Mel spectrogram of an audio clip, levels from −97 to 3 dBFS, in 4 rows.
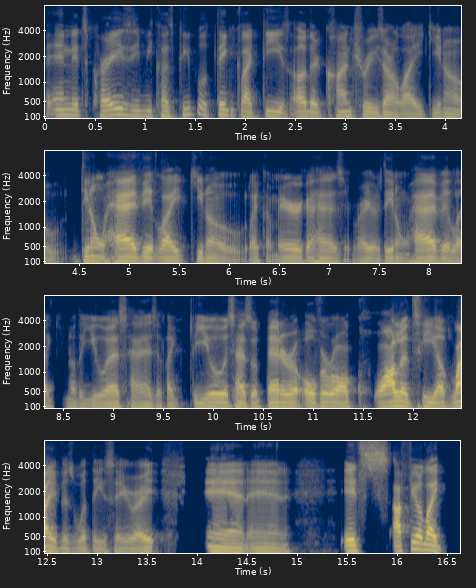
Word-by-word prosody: and 145 0 -5
it's 140 - -6
crazy 140 0 -3
because 130 -2 -7
people 155 - -8
think, 135 0 -4
like, 110 -4 -4
these 115 -3 -4
other 120 -2 -1
countries 110 0 -6
are, 105 -2 -3
like, 95 0 -7
you 100 - -8
know 95 -3 -8 0.2
they 120 - -2
don't 115 -2 0
have 115 +2 +5
it 110 -2 +2
like, 105 -3 -1
you 110 - -2
know, 95 -4 -5
like 100 -1 -7
America 105 -2 -2
has 100 -3 -3
it, - - -16
right? 95 0 -6
Or 95 - -4
they 100 +4 -3
don't 100 -2 -8
have 105 +1 +2
it 95 - -1
like, 90 -1 -5
you - - -17
know, 95 - -7
the 90 0 -9
U.S. 100 0 -1
has 95 -2 -5
it. 90 - -10
Like, 90 -2 -7
"The 100 - -5
U.S. 110 -2 +3
has 105 -3 +1
a 105 - 0
better 110 +2 +3
overall 110 -2 +3
quality 110 +1 +4
of 105 0 +1
life," 115 -3 +7
is 95 -2 -7
what 95 -2 -6
they 90 0 -7
say, 90 -1 -7
right? 90 +3 0 0.5
And 105 -5 +2
and 100 -1 -3 0.5
it's 140 0 +4
I 130 - +8
feel 170 +6 +4
like 130 -6 +6
105 Hz, 215 wpm, -25 LUFS, 95-115 Hz, 0.5 s, I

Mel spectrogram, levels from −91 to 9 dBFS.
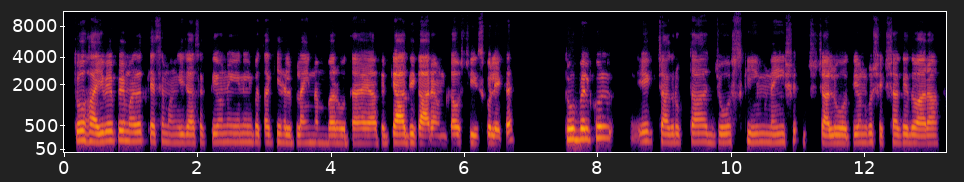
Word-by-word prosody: तो 185 +1 +5
हाईवे 170 +2 +5
पे 195 -1 +5
मदद 175 -1 0
कैसे 170 +1 -1
माँगी 155 -1 -6
जा 150 -1 +1
सकती 155 +1 -7
है 160 - -1
उन्हें 165 +1 -7
ये 160 0 -5
नहीं 165 0 -7
पता 160 0 -2
की 160 +2 -7
हेल्पलाइन 150 +1 -3
नंबर 145 0 -2
होता 145 0 -1
है 145 0 +1
या 140 0 +3
फिर 145 +1 -6
क्या 155 -1 +9
अधिकार 150 -2 +4
है 145 - -2
उनका 140 +2 -4
उस 150 -1 0
चीज़ 295 -2 -2
को - - +3
लेकर। - - +1 0.8
तो 210 0 +8
बिल्कुल 235 +3 +3 0.5
एक 175 -1 -4
जागरूकता 155 +1 -2 0.3
जो 160 +1 -1
स्कीम 160 -2 -6 0.2
नई 155 +1 -2
श - - -7 0.4
चालू 145 0 +2
होती 145 0 -1
है 155 - 0
उनको 155 +1 -5
शिक्षा 155 0 -4
के 155 - +3
द्वारा 145 -1 +1
155 Hz, 195 wpm, -23 LUFS, 145-165 Hz, 0.8 s, क्या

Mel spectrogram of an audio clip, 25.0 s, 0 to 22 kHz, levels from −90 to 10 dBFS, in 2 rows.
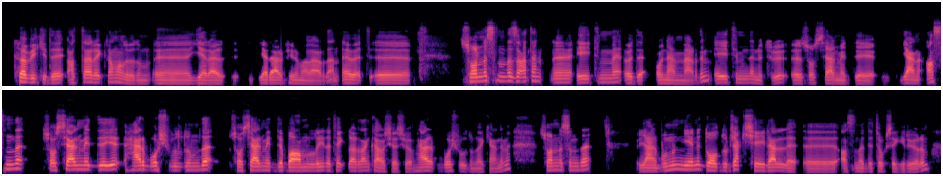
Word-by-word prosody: Tabii 145 -3 +6
ki 120 -1 -6
de, 115 +2 0
hatta 145 +4 +2
reklam 140 +2 -1
alıyordum, 100 -6 -4
ııı, 100 -1 -2
yerel 100 0 +1 0.5
yerel 110 -1 +2
firmalardan, 95 -4 -4
evet. 115 -1 -1
Iıı, 105 0 -1 0.7
sonrasında 175 +2 +3
zaten, 170 +2 +1 0.2
eee, 130 +1 0
eğitimime 135 +3 -2
öde 115 -3 -2 0.2
önem 100 -2 -4
verdim. 150 - -3
Eğitimimden 120 -1 -4
ötürü, 100 - -5
eee, 110 - -1
sosyal 105 0 -1
medyaya 95 -2 -4 0.3
Yani, - - +4
aslında 185 +1 +2 0.2
sosyal 155 +3 +7
medyayı 160 +1 +3
her 150 +1 +4
boş 145 -1 +1
bulduğumda, 140 +3 +1 0.2
sosyal 130 +1 +4
medya 135 -1 -3
bağımlılığıyla 125 +2 +4
tekrardan 125 -1 -1
karşılaşıyorum. 100 -1 -3
Her 125 +2 +4
boş 115 +2 -6
bulduğumda 95 -3 -10
kendimi 100 - -8 0.4
sonrasında, 140 +2 -1 0.6
yani, 110 0 +1
bunun 160 +6 -3
yerini 160 +1 +1
dolduracak 135 +3 +3
şeylerle, 120 -3 +2
eee, 90 -1 -4
aslında 100 0 -6
detoksa 100 0 -6
giriyorum. 95 - -5
120 Hz, 120 wpm, -25 LUFS, 105-140 Hz, 0.7 s, sosyal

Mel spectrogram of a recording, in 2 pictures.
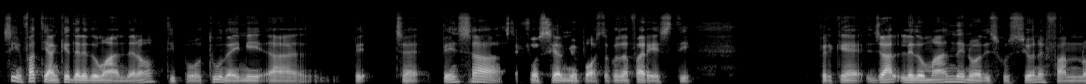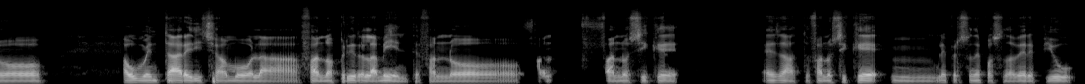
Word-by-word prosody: Sì, 180 - -5
infatti 150 +1 +2
anche 95 +1 +4
delle 100 - +5
domande 95 -5 +3
no, 125 +5 -2
tipo: 90 -2 -6
"Tu 120 0 -2
nei 90 -5 +2
mi 90 0 0
uhm, 85 -1 -2 0.4
p - - -5 0.2
cioè, - - -4
pensa, 115 +3 +2
se - - -13
fossi - - +1
al - - +7
mio 95 +1 +1
posto, - - -1
cosa 95 +1 0
faresti?" - - 0 1.3
Perché 95 0 0
già 110 +4 +4
le 105 0 +2
domande 105 +5 +2
in 110 - -1
una 95 - +5
discussione 100 +4 -3
fanno 85 -4 -1 0.7
aumentare, 90 -1 +4
diciamo, 85 -1 0
la 80 -2 -1
fanno 85 +1 +2
aprire 90 +2 0
la 80 -1 +5
mente, 80 -7 0
fanno 75 0 -1
fan - - -8 0.2
fanno 85 +2 -4
sì 90 - -3
che 85 -3 -2 0.7
esatto, 95 +1 -3
fanno - - -1
sì - - -5
che, 95 -2 +2
mhmm, 80 -3 -9
le 90 - -3
persone 90 0 -5
possano 85 -3 -5
avere 80 0 -1
più 85 -1 -3
90 Hz, 140 wpm, -25 LUFS, 85-95 Hz, 1.3 s, al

